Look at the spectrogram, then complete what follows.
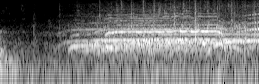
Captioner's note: applause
